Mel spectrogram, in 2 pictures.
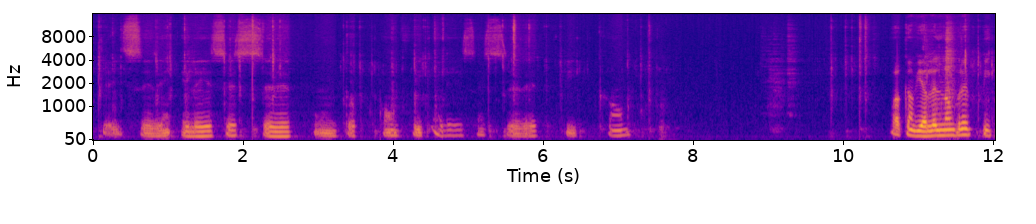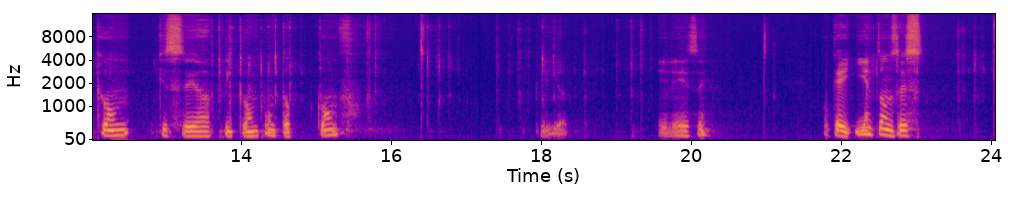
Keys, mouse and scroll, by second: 0.0-7.9 typing, 9.6-19.8 typing, 22.1-24.0 typing.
